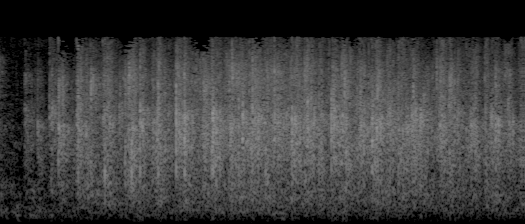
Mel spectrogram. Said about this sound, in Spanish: Si es cierto, puede aplaudir, si no, quédese con las ganas.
